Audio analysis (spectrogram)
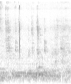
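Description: Racing pigeons, a young male and female pair, coo steadily in a low throbbing drone throughout, close and continuous with faint chirps above.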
